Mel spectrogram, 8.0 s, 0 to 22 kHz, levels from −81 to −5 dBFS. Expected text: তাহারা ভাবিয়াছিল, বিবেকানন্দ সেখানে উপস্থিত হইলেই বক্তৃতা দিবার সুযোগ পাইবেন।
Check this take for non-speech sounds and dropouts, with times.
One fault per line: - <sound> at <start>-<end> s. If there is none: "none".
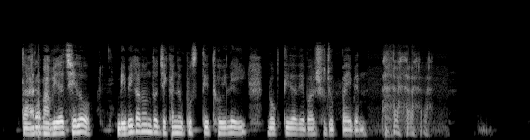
- laugh at 5.7-6.5 s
